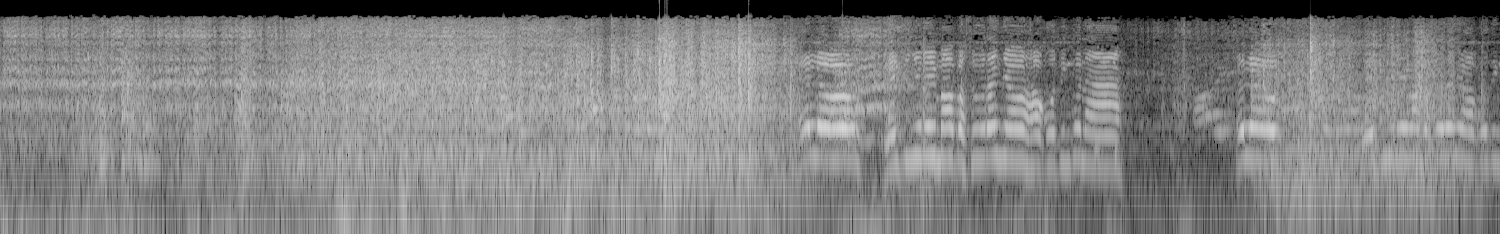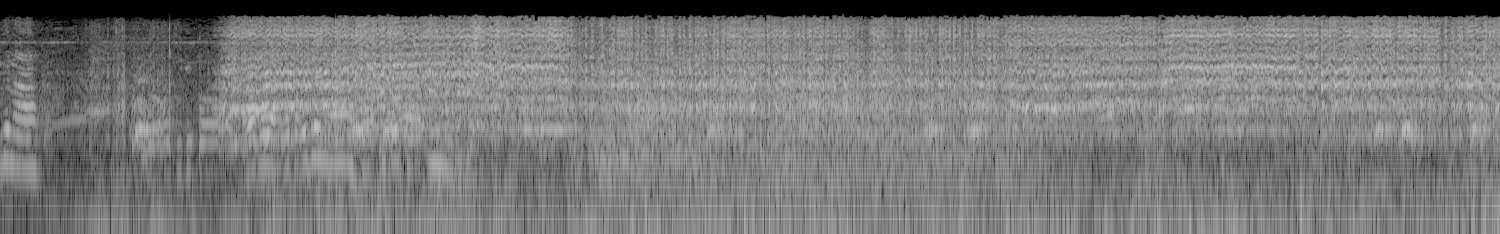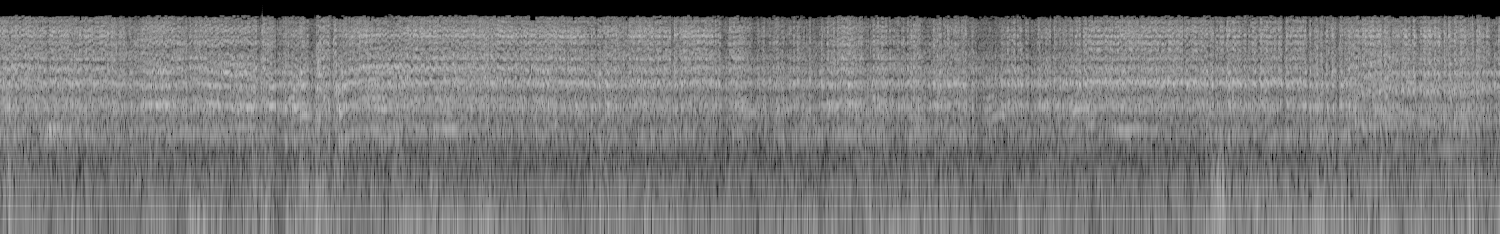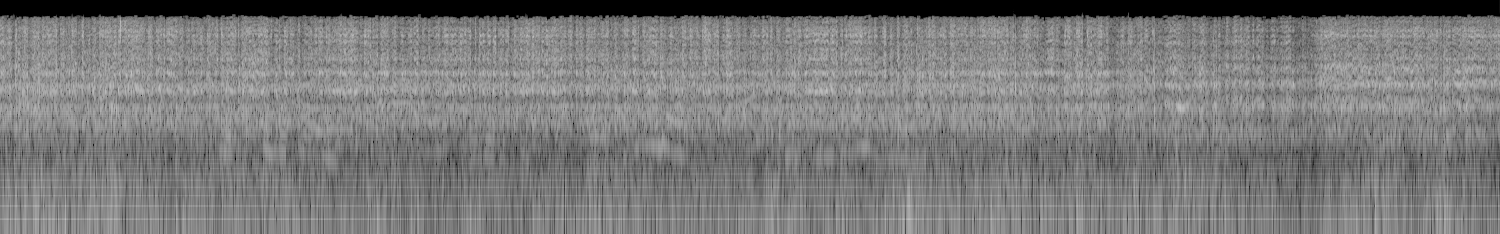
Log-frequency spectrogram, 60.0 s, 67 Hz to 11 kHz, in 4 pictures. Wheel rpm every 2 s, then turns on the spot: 160, 160, 150, 10, 40, 10, 0, 0, 30, 150, 160, 160, 160, 160, 160, 160, 160, 160, 160, 160, 160, 160, 190, 200, 200, 200, 190, 200, 180, 160.
6-8 10-12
